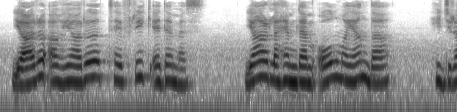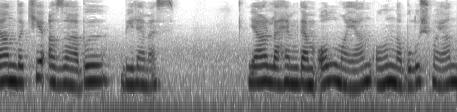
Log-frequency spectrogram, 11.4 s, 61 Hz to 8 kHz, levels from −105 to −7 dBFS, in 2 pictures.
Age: 30-49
